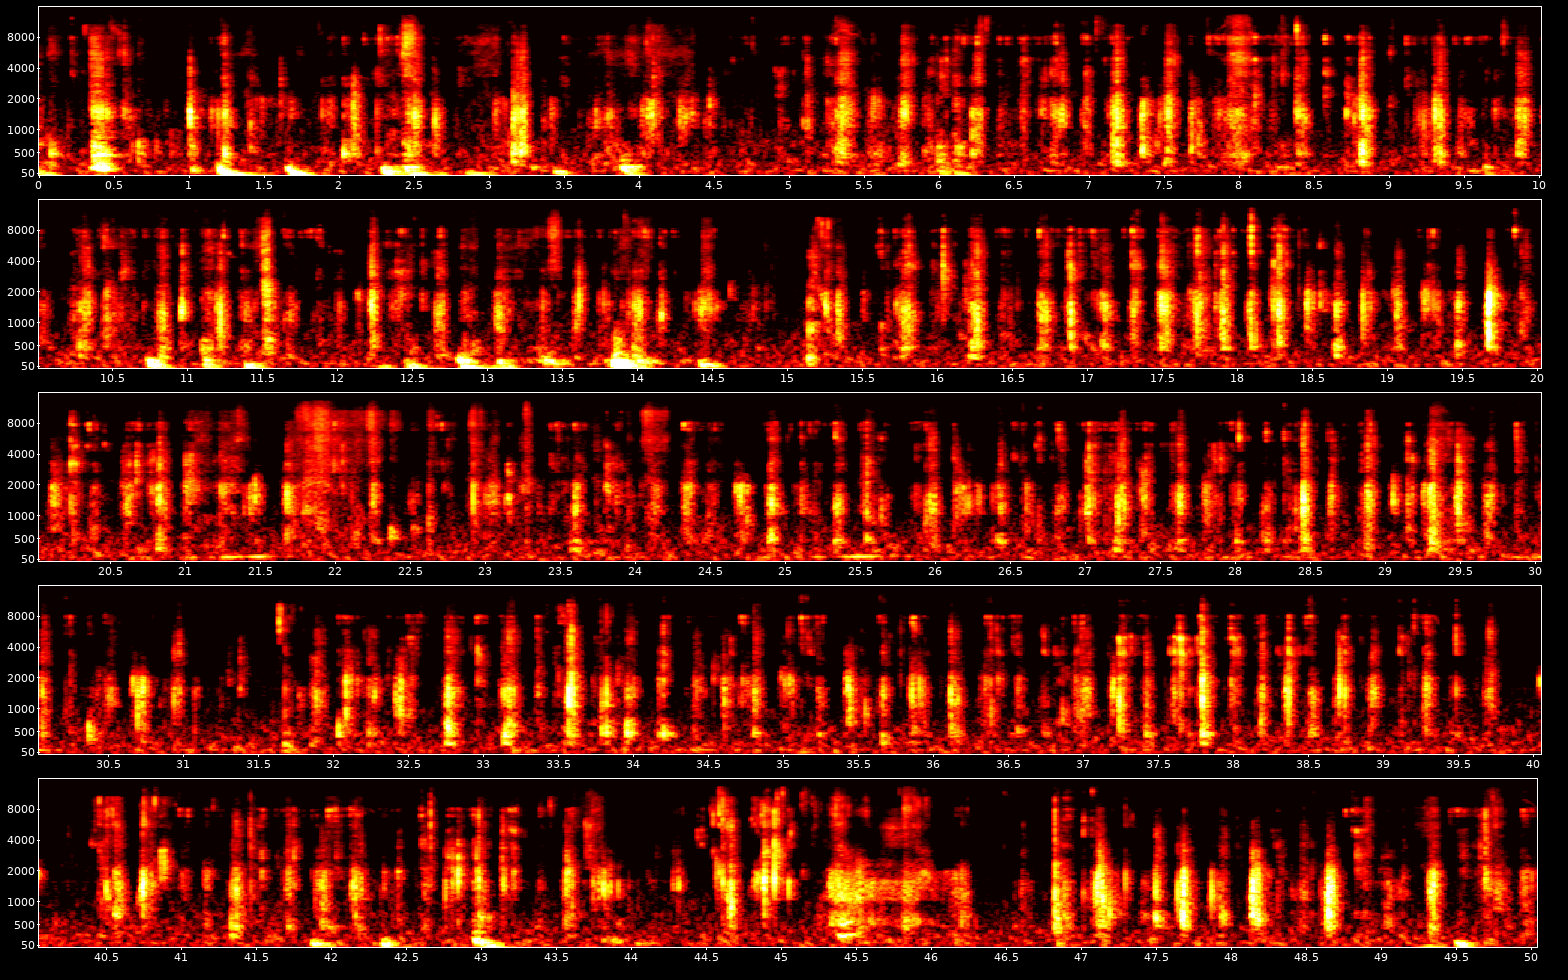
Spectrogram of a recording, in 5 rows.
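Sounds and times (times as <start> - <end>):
mouth clicks and crunches: 0.0 - 50.0
wet chewing and biting: 0.0 - 50.0.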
